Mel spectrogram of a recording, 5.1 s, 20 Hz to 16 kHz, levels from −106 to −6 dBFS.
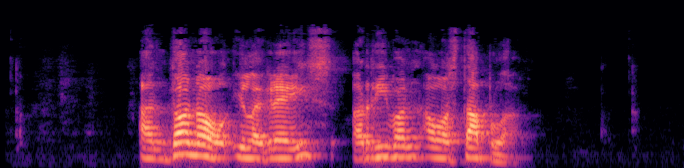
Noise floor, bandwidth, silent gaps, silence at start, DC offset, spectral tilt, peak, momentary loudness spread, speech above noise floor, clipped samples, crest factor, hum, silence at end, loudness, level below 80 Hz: -86 dBFS; 9.4 kHz; none; 1.05 s; under 0.1%; -6 dB/octave; -6 dBFS; 15 LU; 62 dB; under 0.1%; 20 dB; none; 1.3 s; -24 LUFS; -76 dBFS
